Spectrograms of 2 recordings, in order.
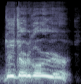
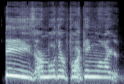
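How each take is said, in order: First: High, crying shout in another voice; loud, high, warped wail; split-personality outburst. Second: High, loud accusation; indignant shout, pitched way up; angry outburst. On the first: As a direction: scream it like an unhinged alter ego. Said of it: "This seriously giving me split personalities". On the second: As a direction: burst out loudly in outrage. Outburst while reading aloud. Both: Acted.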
